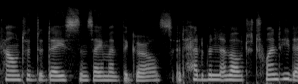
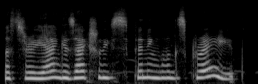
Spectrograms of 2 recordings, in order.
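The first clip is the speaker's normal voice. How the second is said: put-on excited child; 7 semitones higher, 4 dB louder than usual. Delighted child with wind wheel.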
